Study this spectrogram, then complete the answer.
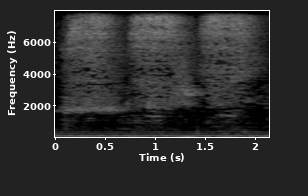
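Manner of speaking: whispered monkey hisses; monkey hissing. A narrator's reading. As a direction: hiss like cheeky monkeys. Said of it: "and said".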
